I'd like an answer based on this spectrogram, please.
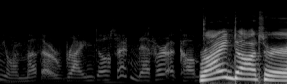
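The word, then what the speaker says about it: Rhinedottir: Rhine-daughter, that's how you say it.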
